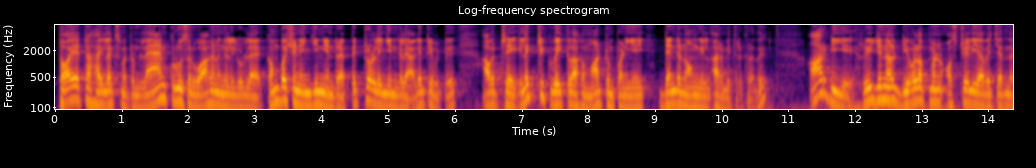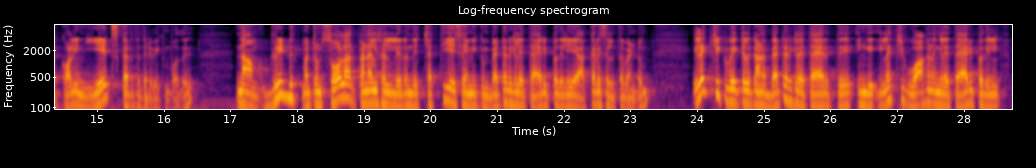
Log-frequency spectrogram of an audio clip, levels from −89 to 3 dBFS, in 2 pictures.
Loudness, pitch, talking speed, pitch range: -19 LUFS, 110 Hz, 105 wpm, 100-125 Hz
